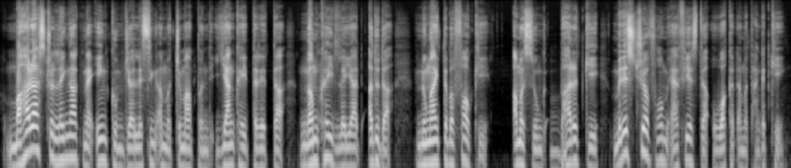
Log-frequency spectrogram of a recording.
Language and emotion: Manipuri, neutral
